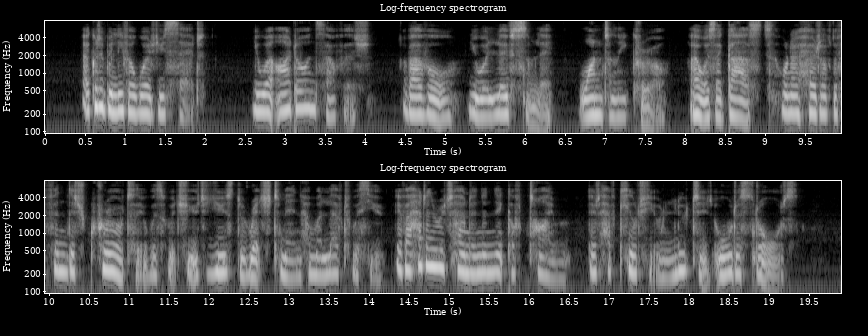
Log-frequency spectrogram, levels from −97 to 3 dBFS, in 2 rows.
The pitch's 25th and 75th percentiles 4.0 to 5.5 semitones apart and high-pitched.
No: average, 3.0 semitones; high, 205 Hz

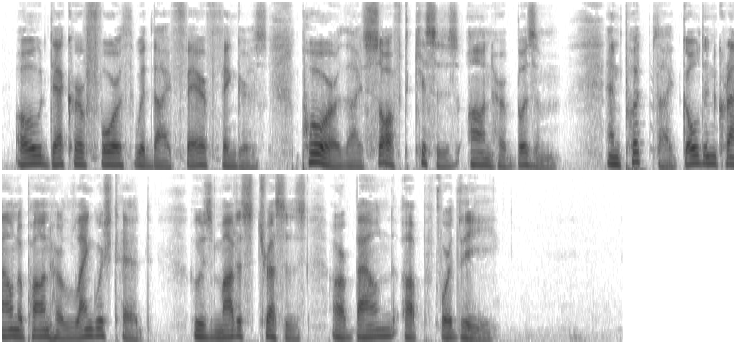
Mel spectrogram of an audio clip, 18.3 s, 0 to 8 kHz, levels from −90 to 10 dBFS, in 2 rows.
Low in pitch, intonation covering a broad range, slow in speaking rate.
Yes: low, 105 Hz; wide, 6.1 semitones; slow, 105 wpm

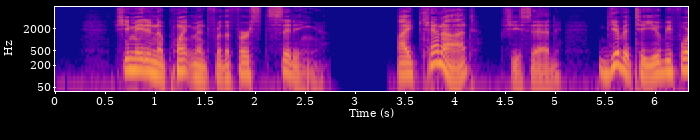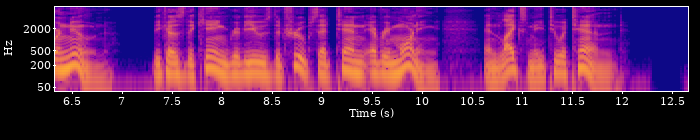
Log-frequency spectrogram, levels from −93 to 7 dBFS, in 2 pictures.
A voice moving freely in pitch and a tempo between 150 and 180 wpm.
Yes: wide, 5.9 semitones; average, 155 wpm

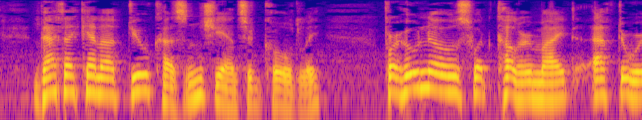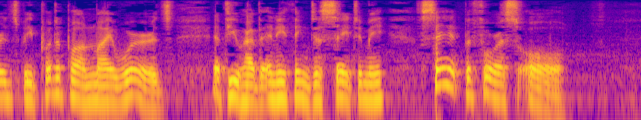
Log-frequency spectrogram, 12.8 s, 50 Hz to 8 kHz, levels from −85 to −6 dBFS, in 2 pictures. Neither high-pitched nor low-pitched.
No: low, 130 Hz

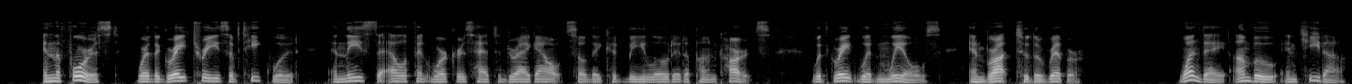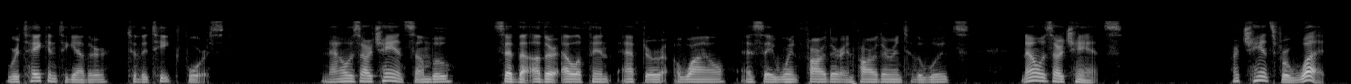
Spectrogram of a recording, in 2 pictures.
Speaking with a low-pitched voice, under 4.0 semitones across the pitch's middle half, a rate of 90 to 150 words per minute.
No: low, 120 Hz; average, 3.0 semitones; average, 165 wpm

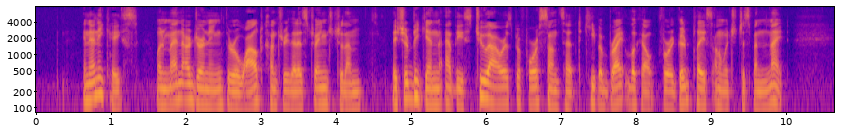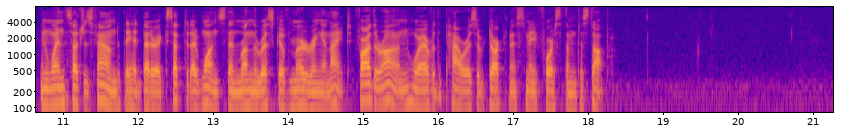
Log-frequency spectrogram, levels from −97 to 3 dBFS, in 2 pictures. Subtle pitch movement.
No: average, 3.0 semitones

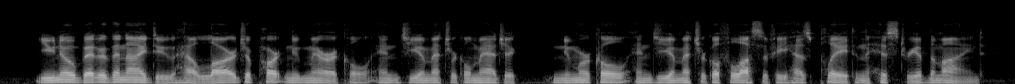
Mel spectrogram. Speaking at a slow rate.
No: average, 155 wpm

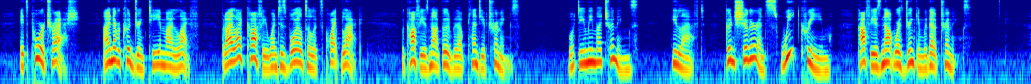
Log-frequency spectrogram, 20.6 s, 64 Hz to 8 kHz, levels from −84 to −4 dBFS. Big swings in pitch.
Yes: wide, 5.8 semitones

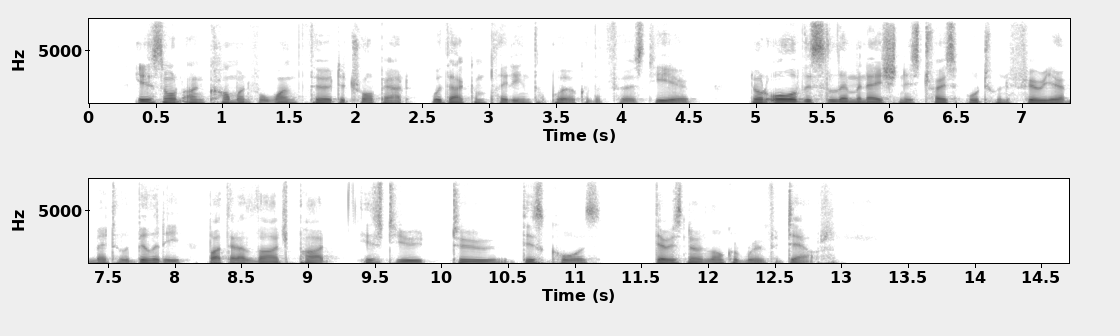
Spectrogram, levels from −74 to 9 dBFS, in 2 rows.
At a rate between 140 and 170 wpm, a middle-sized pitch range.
No: average, 190 wpm; average, 3.3 semitones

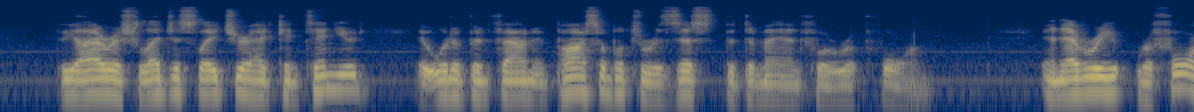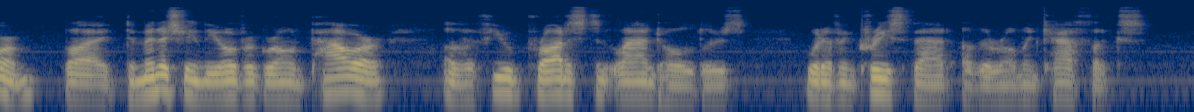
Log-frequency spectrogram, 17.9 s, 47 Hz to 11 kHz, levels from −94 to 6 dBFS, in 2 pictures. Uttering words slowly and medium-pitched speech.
No: slow, 130 wpm; low, 110 Hz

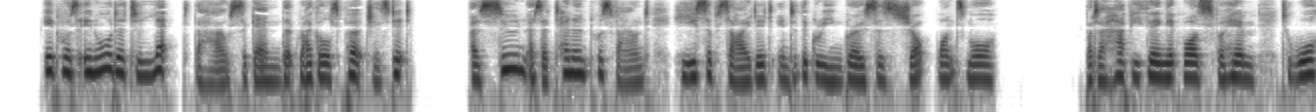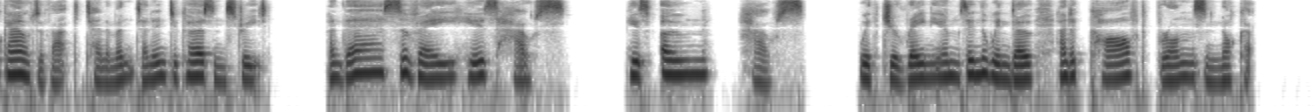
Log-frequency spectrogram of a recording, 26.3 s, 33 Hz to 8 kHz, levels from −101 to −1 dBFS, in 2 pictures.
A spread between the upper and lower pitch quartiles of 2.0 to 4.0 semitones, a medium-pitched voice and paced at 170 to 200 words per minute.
No: average, 3.5 semitones; medium, 180 Hz; average, 145 wpm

